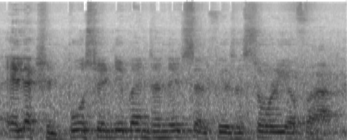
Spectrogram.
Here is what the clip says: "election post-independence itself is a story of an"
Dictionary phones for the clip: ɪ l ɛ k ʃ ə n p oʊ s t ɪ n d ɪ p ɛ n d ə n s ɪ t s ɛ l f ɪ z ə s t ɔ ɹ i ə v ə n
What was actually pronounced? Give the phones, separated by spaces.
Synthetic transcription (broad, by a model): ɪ l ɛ k ʃ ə n p oʊ s t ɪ n d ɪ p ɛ n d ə n ɪ t s ɛ l f ɪ z ə s t ɔ ɹ i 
